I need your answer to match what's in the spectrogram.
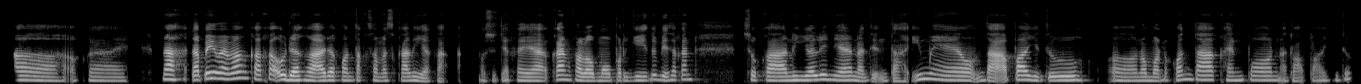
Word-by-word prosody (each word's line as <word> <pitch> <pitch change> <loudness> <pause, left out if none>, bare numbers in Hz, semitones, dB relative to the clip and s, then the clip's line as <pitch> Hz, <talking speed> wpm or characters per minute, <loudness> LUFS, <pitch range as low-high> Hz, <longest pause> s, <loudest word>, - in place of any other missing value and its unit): Oh, 190 -3 0 0.2
oke. 180 +1 -10 0.7
Nah, 230 -1 +7 0.2
tapi 215 +6 +5
memang 270 +4 +4
Kakak 225 -2 +1
udah 200 -3 +6
nggak 180 -2 +6
ada 195 - +3
kontak 185 -2 -3
sama 180 -1 -3
sekali, 180 0 -1
ya, - - -3
Kak? - - -5 0.3
Maksudnya 100 - -9
kayak, 175 -1 +2
kan, 220 0 +6
kalau 175 -2 +4
mau 170 0 -1
pergi 180 +1 -4
itu 225 - -4
biasa, 195 +2 -2
kan, 225 - -2 0.6
suka 195 -2 -2 0.2
ninggalin, 200 +3 +2
ya, - - +3
nanti, 165 0 -3
entah 150 -3 -6
email, 215 -6 0
entah 175 -3 +2
apa, 215 - +1
gitu, 185 0 -5 0.6
eee, 180 -2 -3
nomor 175 -1 -1
kontak, 210 0 +2
handphone, 195 0 -3
atau 165 - -8
apa, - - -12 0.2
gitu? 195 +4 -11
190 Hz, 170 wpm, -24 LUFS, 180-210 Hz, 0.7 s, Nah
